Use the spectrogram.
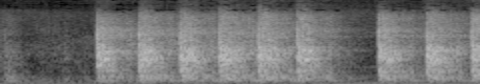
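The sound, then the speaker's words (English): A hammer taps wood while a wheeled wooden coaster is being built, in a quick, steady series of about six sharp knocks, pauses briefly, then strikes a few more times. The blows are crisp and fairly loud, with no voices. “Say, would you hand me that hammer there, officer?”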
